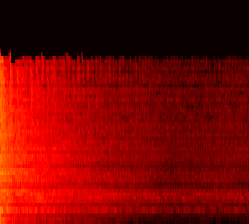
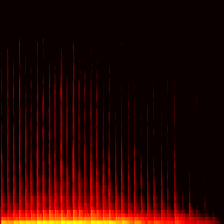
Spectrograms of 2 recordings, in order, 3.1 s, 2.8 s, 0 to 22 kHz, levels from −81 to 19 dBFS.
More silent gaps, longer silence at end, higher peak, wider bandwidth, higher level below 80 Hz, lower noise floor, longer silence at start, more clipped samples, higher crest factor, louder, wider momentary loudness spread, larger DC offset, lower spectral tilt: neither; second, 0 s vs 0.55 s; second, -6 dBFS vs -2 dBFS; first, 17 kHz vs 3.3 kHz; second, -82 dBFS vs -56 dBFS; about the same, -52 dBFS vs -53 dBFS; about the same, 0 s vs 0 s; neither; first, 24 dB vs 12 dB; second, -27 LUFS vs -13 LUFS; first, 24 LU vs 14 LU; neither; second, 3.5 dB/octave vs -10 dB/octave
